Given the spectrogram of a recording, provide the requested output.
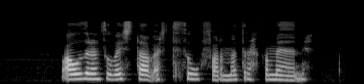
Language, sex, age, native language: Icelandic, female, 20-29, Icelandic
